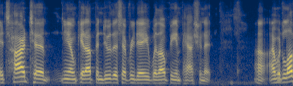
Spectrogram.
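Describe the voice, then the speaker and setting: Here a man with a slight Boston accent speaks in a bright, sharp tone at a moderate pace, medium in pitch with ordinary variation. The sound is dry and close with no echo, and the background is quiet. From Boston area, US. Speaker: tobacco control researcher. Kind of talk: interview.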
